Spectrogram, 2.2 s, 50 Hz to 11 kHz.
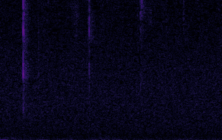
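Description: Faint clicks of M1 MacBook Air keyboard keys being pressed: about four light taps, the first the clearest, over a low steady hum.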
